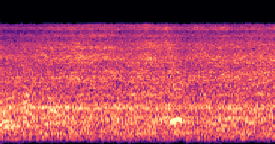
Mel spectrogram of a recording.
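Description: Steady rushing noise of jet aircraft engines running on an airport apron, with faint, indistinct voices over it.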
